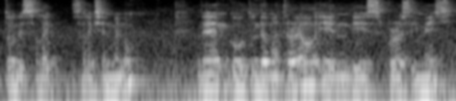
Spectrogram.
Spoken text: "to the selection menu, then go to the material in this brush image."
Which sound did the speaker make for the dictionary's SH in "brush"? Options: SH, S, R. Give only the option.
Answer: S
